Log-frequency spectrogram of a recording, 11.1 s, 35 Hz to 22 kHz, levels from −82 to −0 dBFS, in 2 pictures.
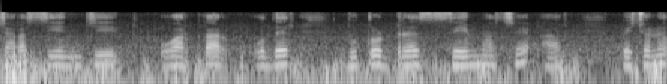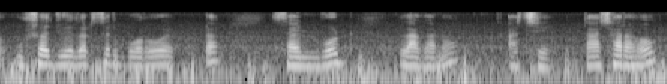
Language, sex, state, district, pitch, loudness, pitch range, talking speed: Bengali, male, Tripura, West Tripura, 140 Hz, -21 LUFS, 100-150 Hz, 95 wpm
